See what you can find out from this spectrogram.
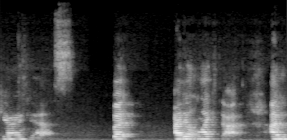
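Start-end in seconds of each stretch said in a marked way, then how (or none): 0.0-0.7 meek reluctant agreement. Retold or imitated. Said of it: "I'm like".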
